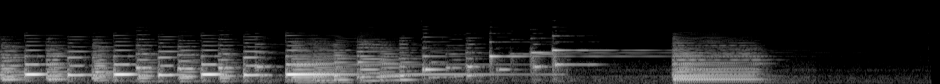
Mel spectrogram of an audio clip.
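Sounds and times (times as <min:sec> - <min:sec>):
melody: 0:00.5 - 0:07.8.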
